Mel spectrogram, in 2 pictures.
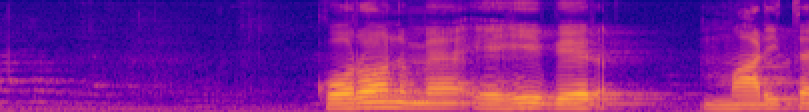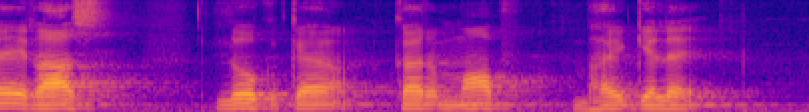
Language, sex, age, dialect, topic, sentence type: Maithili, male, 46-50, Bajjika, banking, statement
